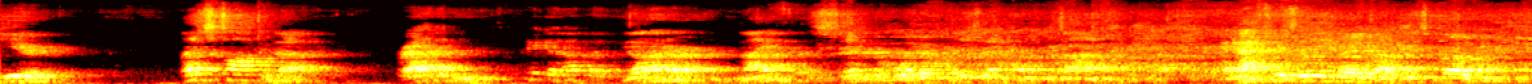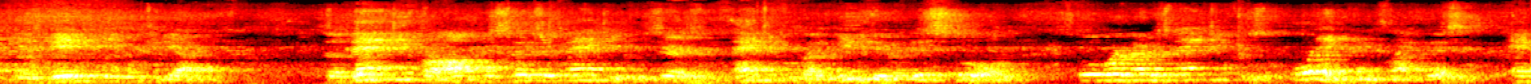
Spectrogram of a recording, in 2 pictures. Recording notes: Live from Pompano Beach High School International Summit 2023. This week's episode was recorded at Pompano Beach High School International Summit and is made up of many different small interviews.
